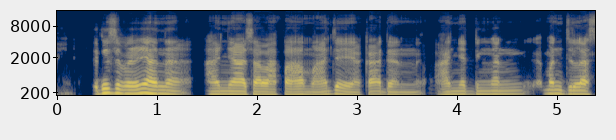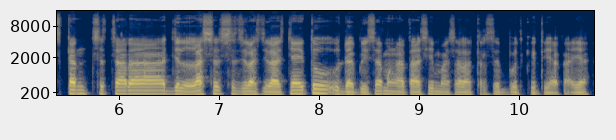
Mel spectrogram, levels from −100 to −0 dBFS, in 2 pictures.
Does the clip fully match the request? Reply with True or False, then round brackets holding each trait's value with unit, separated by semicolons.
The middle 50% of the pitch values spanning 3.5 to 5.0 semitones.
True (4.1 semitones)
